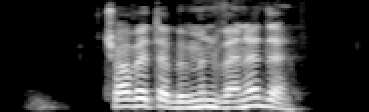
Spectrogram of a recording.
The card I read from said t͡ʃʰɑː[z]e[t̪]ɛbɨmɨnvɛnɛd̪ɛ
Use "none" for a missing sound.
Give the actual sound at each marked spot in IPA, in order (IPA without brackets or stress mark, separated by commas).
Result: v, t̪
